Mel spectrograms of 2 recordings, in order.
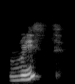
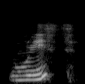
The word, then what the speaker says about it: wrist: We have right, wrist, wrong, wrap, wrinkle. Right, wrist, wrong, wrap, wrinkle. So all these words, the letter W is silent, and we can see the pattern.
